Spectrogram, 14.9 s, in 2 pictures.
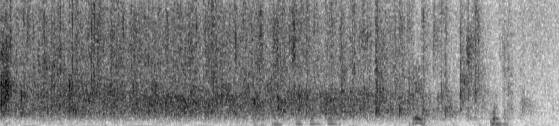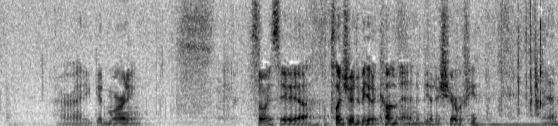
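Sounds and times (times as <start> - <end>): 
congregation clapping to welcome a pastor in church: 0.0 - 7.2
speech: 4.0 - 4.8, 5.5 - 5.9, 6.5 - 6.9, 8.6 - 9.4, 10.9 - 14.2.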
